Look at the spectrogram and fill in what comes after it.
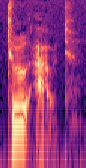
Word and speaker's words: throughout: throughout、ベロ先を噛みますね。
